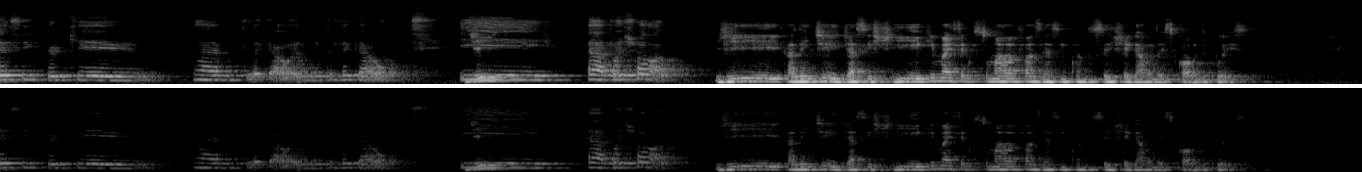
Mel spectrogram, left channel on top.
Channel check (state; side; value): quieter; right; 14.5 dB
